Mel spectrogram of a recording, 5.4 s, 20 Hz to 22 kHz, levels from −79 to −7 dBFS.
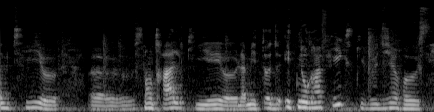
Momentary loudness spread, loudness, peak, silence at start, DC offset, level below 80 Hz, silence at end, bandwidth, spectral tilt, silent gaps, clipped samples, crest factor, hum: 9 LU; -33 LUFS; -14 dBFS; 0 s; under 0.1%; -70 dBFS; 0 s; 16.5 kHz; -7 dB/octave; none; under 0.1%; 18 dB; none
